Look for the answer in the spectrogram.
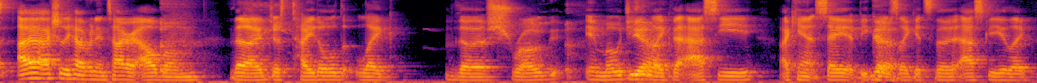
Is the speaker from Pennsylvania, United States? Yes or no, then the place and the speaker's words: yes; Bethlehem, Pennsylvania, United States; Well, I'm not from Jersey. I'm from Bethlehem, Pennsylvania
